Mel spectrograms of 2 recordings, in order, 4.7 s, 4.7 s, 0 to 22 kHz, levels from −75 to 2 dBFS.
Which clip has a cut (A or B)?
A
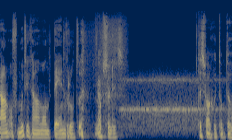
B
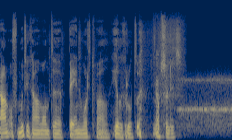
A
